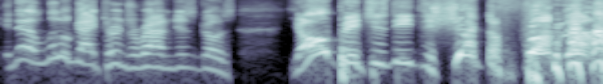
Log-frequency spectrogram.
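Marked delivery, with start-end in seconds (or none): 2.2-4.5 loud, drawn-out mock bellow; retold shouting. Little guy turning round to the arguing women, imitated shouting. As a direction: bellow it slowly, imitating a fed-up passenger. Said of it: "they're fighting and screaming".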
